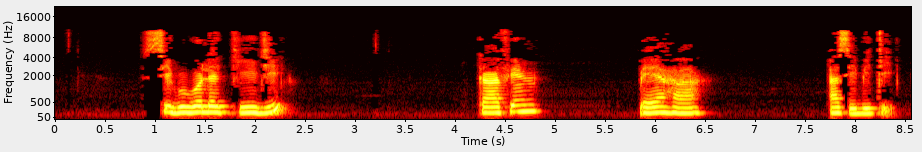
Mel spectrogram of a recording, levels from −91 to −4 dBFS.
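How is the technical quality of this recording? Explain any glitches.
The technical quality is poor. Heavy MP3 compression colours the whole clip, from start to finish. Nothing is present above 10.5 kHz, so the speech sounds dull and lacks air. The sound is watery and swirly. Sibilants carry a metallic chirp, and consonant attacks smear. The likely cause is an encoder starved of bits, which fits a bitrate around 32 kbps. It cuts the treble at a fixed point. It also drops weak frequency lines that flicker on and off between frames.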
